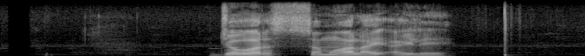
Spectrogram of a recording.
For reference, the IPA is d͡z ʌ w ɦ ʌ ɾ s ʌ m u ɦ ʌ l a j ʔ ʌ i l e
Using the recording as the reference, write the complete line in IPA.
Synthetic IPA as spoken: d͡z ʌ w ɦ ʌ ɾ s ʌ m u ɦ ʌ l a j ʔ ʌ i l e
